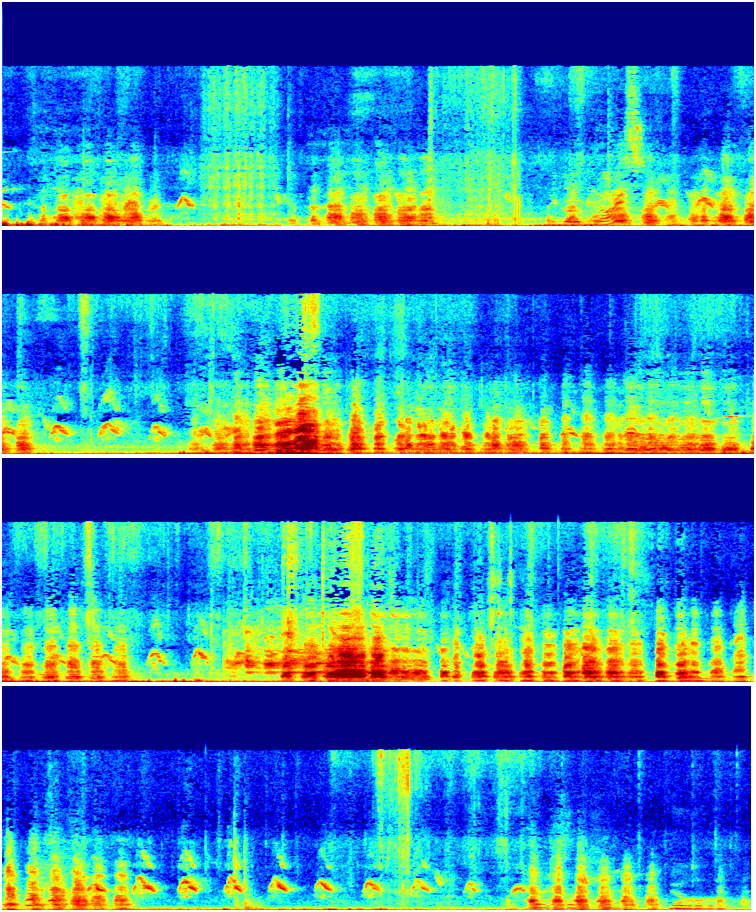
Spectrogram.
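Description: Domestic geese honking again and again, with loud bursts of calling about ten and eighteen seconds in.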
